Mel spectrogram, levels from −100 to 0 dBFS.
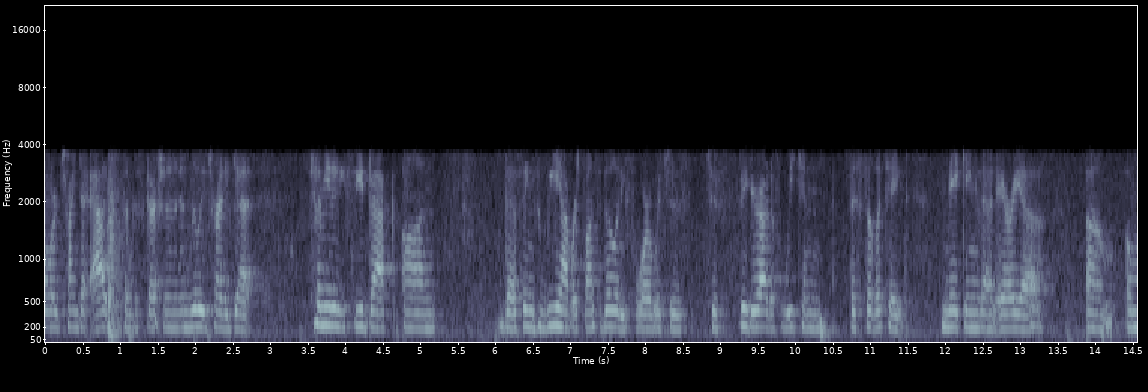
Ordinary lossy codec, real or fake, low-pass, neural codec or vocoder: Opus, 32 kbps; real; 3.6 kHz; none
